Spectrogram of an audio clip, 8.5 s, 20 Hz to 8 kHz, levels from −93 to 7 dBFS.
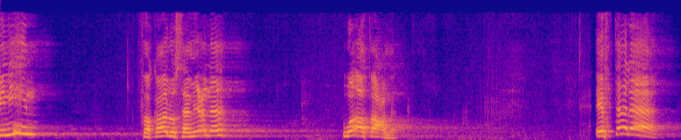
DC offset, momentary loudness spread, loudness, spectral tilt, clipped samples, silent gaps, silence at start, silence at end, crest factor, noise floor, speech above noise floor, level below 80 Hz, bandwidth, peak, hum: under 0.1%; 22 LU; -15 LUFS; -4 dB/octave; under 0.1%; none; 0 s; 0.25 s; 18 dB; -56 dBFS; 41 dB; -66 dBFS; 7.6 kHz; -2 dBFS; none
